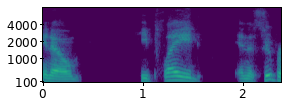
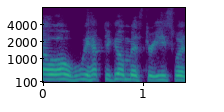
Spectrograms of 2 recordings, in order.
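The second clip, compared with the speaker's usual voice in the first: put-on nervous, flustered tone, much higher; 8 semitones higher than usual. Recounting a friend running off from an invitation to hang out, imitating a nervous friend. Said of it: "You're all nervous".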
